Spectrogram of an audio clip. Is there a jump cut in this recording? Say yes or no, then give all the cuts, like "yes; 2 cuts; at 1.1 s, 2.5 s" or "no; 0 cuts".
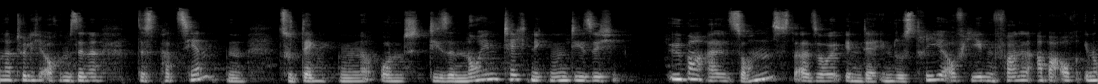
no; 0 cuts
